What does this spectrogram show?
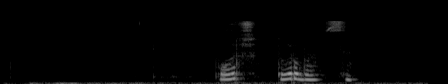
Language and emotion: Russian, neutral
